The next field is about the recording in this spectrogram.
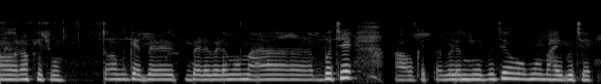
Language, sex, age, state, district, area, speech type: Odia, female, 18-30, Odisha, Kendujhar, urban, spontaneous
